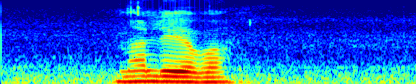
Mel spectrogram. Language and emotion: Russian, neutral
